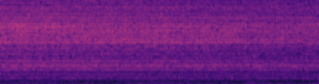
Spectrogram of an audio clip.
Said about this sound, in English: Even though you can't see the steam, it's still coming out, and you can hear it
